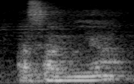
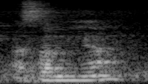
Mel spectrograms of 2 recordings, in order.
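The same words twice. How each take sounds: First: असमिया said as "samiya", dropping the first a; असमिया clipped to "samiya"; wrong way. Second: असमिया said fully as "a-sa-miya" with every syllable; असमिया spelled out in sound, "a-sa-miya"; right way. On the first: Teacher saying असमिया to the class the wrong way, clipped. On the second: Teacher correcting the class, saying असमिया fully and carefully. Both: Shown as a demonstration. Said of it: "असमिया नहीं".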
